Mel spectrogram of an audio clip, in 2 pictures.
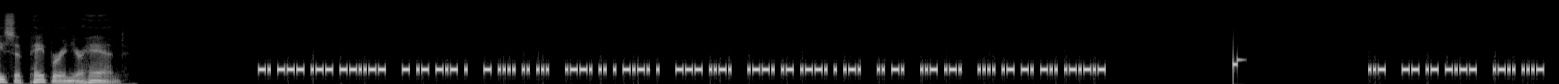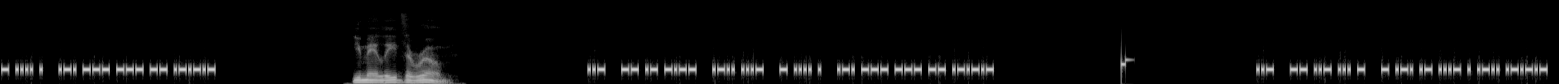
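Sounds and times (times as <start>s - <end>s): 
speech: 0.0s - 1.3s, 19.1s - 20.2s
fast Morse code tones at 50 wpm: 2.6s - 11.1s, 13.7s - 17.8s, 21.5s - 25.6s, 28.2s - 31.1s.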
